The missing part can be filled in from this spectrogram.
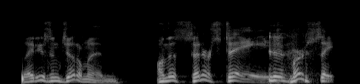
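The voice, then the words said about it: Strip club DJ announcer voice. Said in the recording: “do your voice... I've been a good stripper DJ back in the day”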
